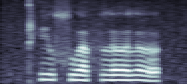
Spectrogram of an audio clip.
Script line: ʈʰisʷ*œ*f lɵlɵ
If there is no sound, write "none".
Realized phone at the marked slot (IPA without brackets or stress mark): œ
